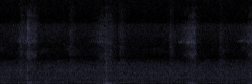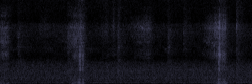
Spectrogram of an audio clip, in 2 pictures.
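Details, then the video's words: A dog snores in its sleep, with soft, gravelly inhalations recurring every one and a half to three seconds; a quiet, constant hiss fills the gaps. "cute dog snoring"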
